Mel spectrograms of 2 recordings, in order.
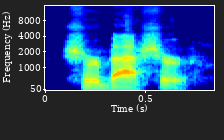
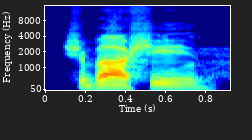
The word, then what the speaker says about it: Shibashi: know without mentioning that some might say the pronunciation is Sherbasher, but we've always heard it is Shabbashi, place where we were last introduced to it.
